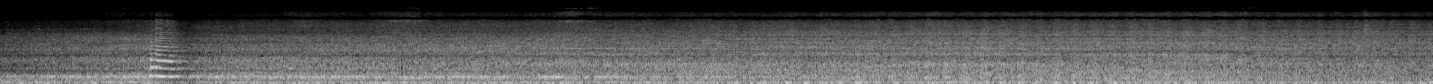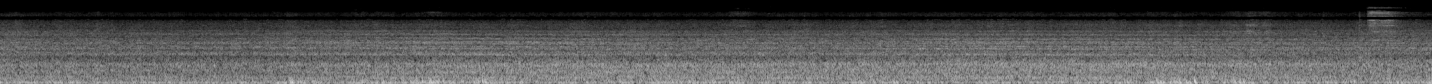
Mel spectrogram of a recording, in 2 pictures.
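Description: Freight train passing close by: the electric locomotive gives a short horn blast about a second and a half in, then a long string of loaded open wagons rolls past with a steady rumble of wheels on the rails.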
